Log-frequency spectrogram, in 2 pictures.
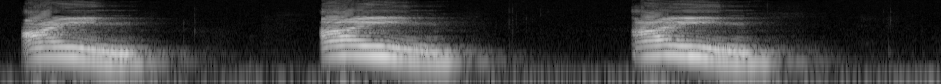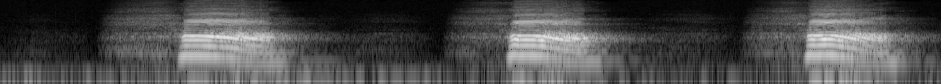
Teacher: இவை தொண்டையின் நடுப்பகுதியில் இருந்து உச்சரிக்கப்படுகின்றன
